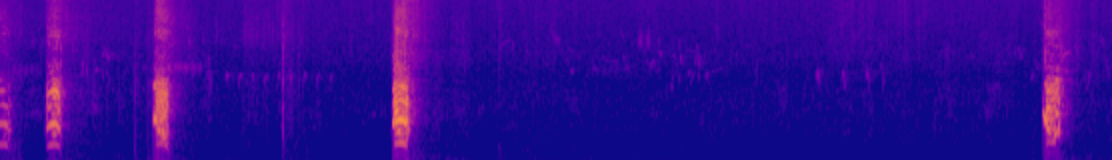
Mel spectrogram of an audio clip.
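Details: Young blue griffon bitch, fourteen months old, on the scent of wild boar, letting out four sharp single barks spaced irregularly across eleven seconds, with near silence between them in open countryside.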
